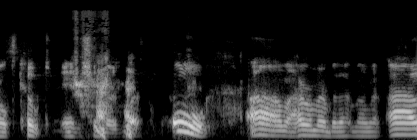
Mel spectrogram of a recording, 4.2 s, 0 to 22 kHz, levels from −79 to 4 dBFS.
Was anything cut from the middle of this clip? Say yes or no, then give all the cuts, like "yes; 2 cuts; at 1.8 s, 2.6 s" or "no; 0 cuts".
no; 0 cuts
